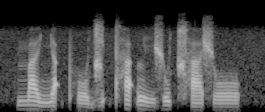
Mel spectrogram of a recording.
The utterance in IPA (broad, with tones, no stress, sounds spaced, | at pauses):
m a˦˨ ɪ̯ ɲ ä˦ ʔ pʰ o˨ d͡ʑ ɪ˦ ʔ tʰ ä˦ ʔ l i˨ ʃ u˦˨ t͡ɕʰ ä˦ ʃ o˦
